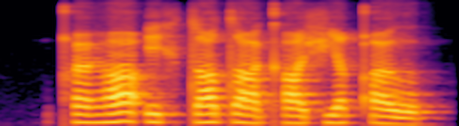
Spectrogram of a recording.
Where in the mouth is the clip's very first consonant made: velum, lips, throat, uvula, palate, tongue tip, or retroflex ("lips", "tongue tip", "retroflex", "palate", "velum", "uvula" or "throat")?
uvula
